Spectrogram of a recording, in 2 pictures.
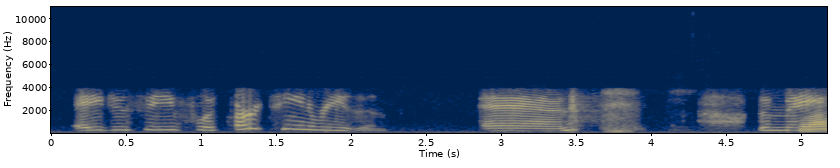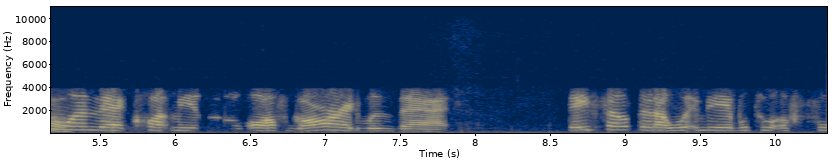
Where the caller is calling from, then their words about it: Watchung, New Jersey, United States; Hi. I'm actually calling from Watchung, New Jersey.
